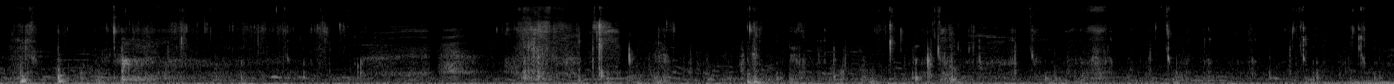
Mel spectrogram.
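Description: Close-up chewing of a mouthful of rice and mithun skin curry, with wet smacks and many short irregular mouth clicks.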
